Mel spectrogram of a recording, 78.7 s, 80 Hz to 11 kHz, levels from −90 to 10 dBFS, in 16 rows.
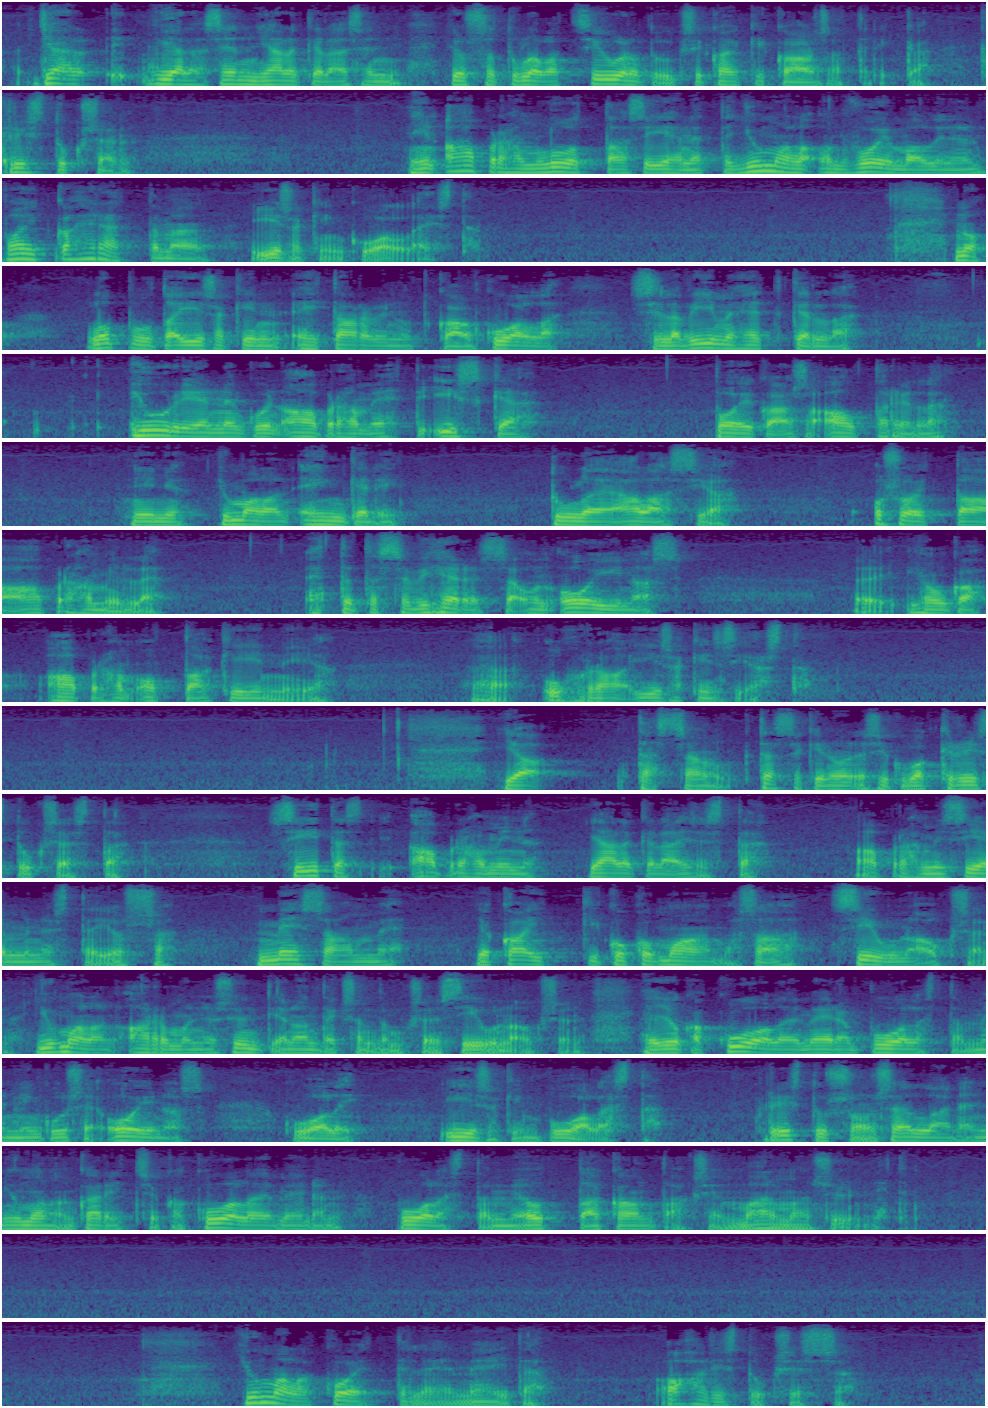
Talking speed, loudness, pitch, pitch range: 90 wpm, -20 LUFS, 110 Hz, 105-120 Hz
